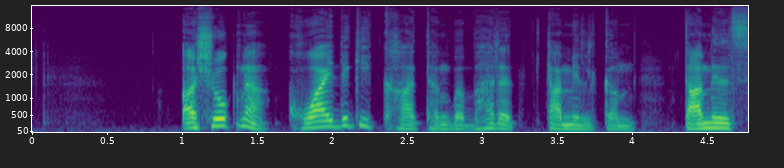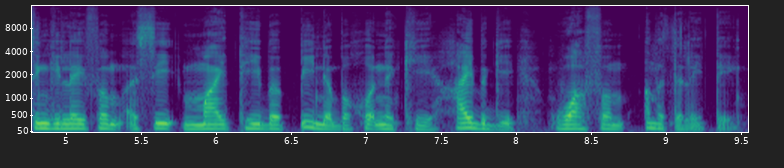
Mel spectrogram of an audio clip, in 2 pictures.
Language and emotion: Manipuri, neutral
